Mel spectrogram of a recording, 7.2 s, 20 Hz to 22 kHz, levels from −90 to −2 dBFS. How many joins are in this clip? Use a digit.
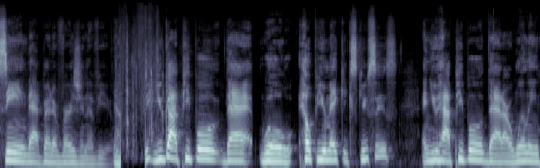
2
